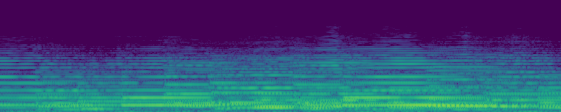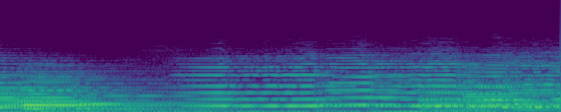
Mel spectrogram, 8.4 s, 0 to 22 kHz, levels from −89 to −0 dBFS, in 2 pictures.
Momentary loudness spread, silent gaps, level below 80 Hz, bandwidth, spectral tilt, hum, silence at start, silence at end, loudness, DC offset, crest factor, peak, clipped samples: 11 LU; none; -48 dBFS; 4.7 kHz; -10.5 dB/octave; none; 0 s; 0 s; -27 LUFS; under 0.1%; 14 dB; -12 dBFS; under 0.1%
